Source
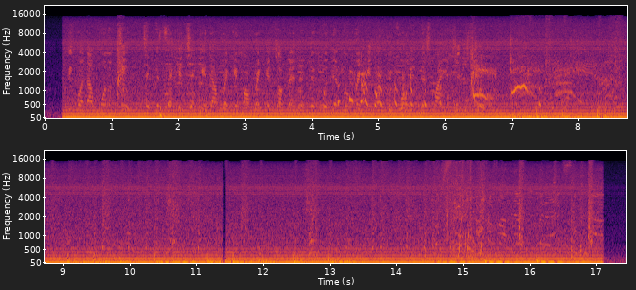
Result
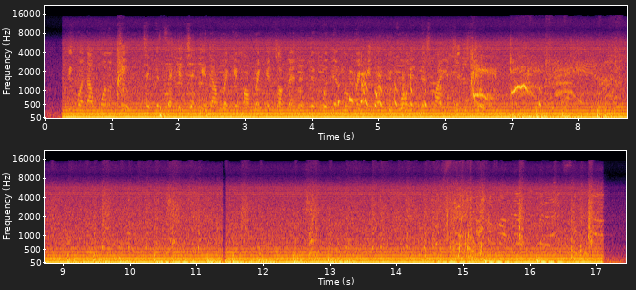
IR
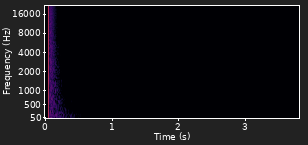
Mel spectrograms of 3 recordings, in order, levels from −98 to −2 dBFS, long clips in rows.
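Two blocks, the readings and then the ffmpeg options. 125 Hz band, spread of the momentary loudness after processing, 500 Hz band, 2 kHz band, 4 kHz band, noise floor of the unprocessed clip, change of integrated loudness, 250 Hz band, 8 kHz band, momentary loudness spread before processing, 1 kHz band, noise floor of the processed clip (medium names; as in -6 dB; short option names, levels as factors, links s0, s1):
+15.5 dB, 2 LU, +16.5 dB, +15.5 dB, +12.0 dB, -33 dBFS, +15.0 dB, +16.0 dB, +3.0 dB, 2 LU, +16.0 dB, -18 dBFS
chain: -filter_complex "[0:a]asplit=2[s0][s1];[s1]highshelf=f=8200:g=-11.5[s2];[1:a]atrim=start_sample=2205,lowpass=5800[s3];[s2][s3]afir=irnorm=-1:irlink=0,volume=7.08[s4];[s0][s4]amix=inputs=2:normalize=0"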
